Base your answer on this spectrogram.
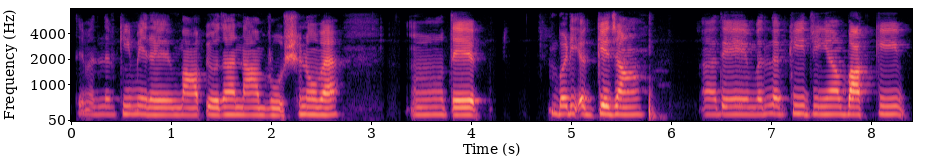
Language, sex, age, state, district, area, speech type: Dogri, female, 30-45, Jammu and Kashmir, Reasi, rural, spontaneous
